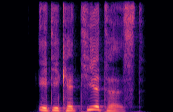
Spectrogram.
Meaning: inflection of etikettieren: 1. second-person singular preterite 2. second-person singular subjunctive II
- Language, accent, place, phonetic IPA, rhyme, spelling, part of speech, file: German, Germany, Berlin, [etikɛˈtiːɐ̯təst], -iːɐ̯təst, etikettiertest, verb, De-etikettiertest.ogg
